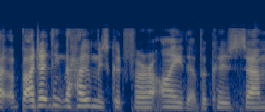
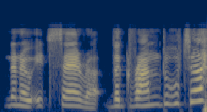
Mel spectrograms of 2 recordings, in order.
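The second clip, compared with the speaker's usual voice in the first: louder, insistent no, no; insistent correction; 3 semitones higher, 8 dB louder than usual. Retold or imitated. Granddaughter correcting grandma insistently, louder. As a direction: insist firmly on who you are.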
